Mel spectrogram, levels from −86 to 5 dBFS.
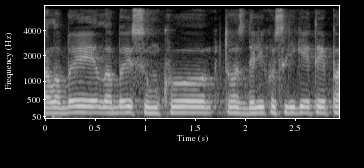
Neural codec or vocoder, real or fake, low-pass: none; real; 7.2 kHz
